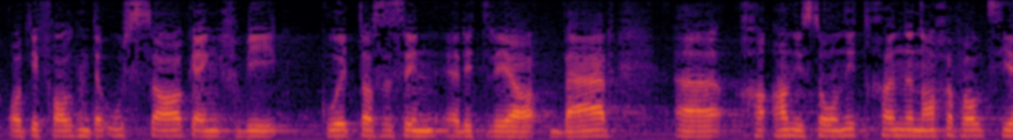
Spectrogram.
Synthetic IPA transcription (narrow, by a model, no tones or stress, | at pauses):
od̥ifɔlɡən̩dəʔusːɑːɡ̥əæɪɡŋnlɪxʋi | ɡ̥uət̚d̥ɑsɛsɪnɛɾitɾɛɑvæːɾ | ɛhɑnisdoːnɪtkʰœnːənɑːχəfɔlt͡siə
